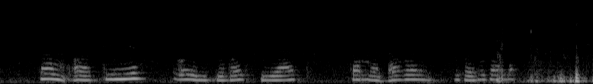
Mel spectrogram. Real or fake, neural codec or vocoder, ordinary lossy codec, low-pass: fake; vocoder, 22.05 kHz, 80 mel bands, HiFi-GAN; none; none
